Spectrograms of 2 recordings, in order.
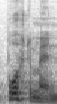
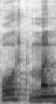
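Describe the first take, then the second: First: पोस्टमैन with an open मैन; full "man" vowel. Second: पोस्टमन with मन as a short schwa; reduced "mun" ending. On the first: Teacher rejecting the common mistake, पोस्टमैन with full मैन vowel. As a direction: say मैन fully, as in the word man. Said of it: "इसका उच्चारण पोस्टमैन नहीं होता". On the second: Teacher giving the correct form, पोस्टमन with reduced मन. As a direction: shorten the ending to मन, not मैन. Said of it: "मैन न होके मन हो जाता है". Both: Shown as a demonstration.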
